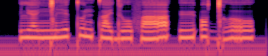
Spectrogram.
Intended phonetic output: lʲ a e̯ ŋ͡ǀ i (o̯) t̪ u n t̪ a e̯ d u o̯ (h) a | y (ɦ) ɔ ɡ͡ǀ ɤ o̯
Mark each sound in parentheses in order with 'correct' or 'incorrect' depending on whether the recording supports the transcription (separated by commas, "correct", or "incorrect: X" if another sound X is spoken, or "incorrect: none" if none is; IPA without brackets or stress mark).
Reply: incorrect: e̯, incorrect: f, incorrect: ʔ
